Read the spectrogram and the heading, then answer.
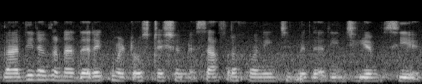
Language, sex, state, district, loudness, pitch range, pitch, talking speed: Gujarati, female, Gujarat, Gandhinagar, -17 LUFS, 170-210 Hz, 175 Hz, 140 wpm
